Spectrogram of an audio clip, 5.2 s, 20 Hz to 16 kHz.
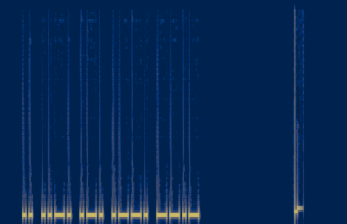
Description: Morse code, heard as a keyed tone, about 25 wpm, 700 Hz. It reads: IFRPQ
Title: Code Groups - 5 Letter:Numbers - 25wpm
